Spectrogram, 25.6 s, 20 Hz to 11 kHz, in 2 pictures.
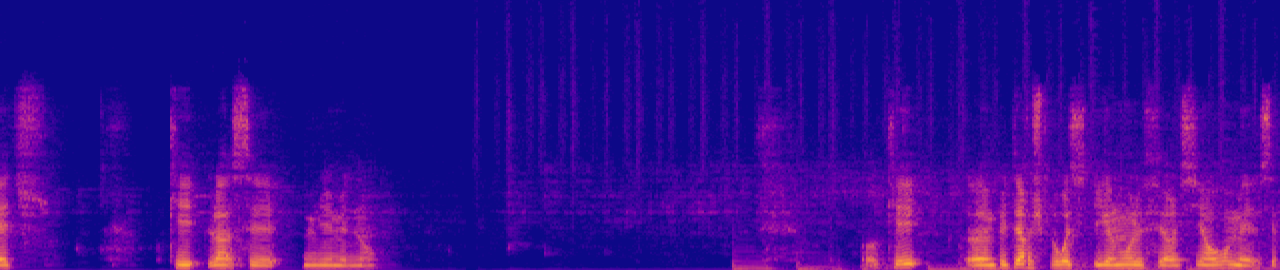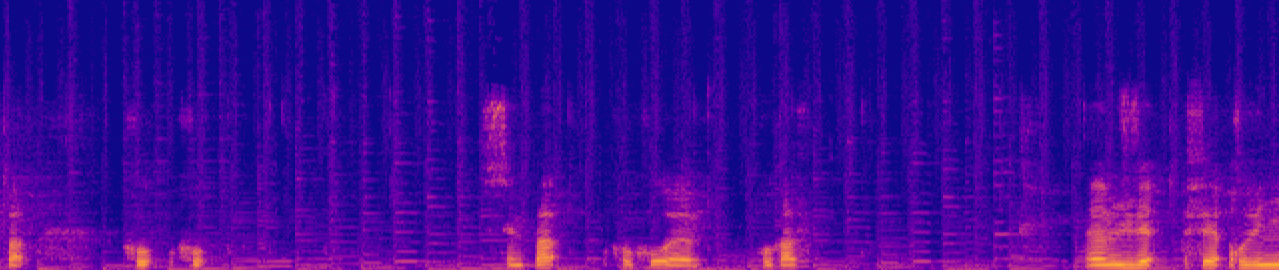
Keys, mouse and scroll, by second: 1.0-4.0 middle drag, 5.4-8.4 middle drag, 9.5-10.1 shift+scroll down 1, 10.1 middle click, 10.6 Tab, 11.0-13.1 middle drag, 13.1 shift+scroll down 4, 13.5 Tab, 15.0 ctrl+Tab, 16.1 right click, 16.3 middle click, 17.1-19.7 drag, 19.7 right click, 20.7 click, 21.5 Tab, 22.3-23.5 middle drag, 23.5 Tab, 24.0-25.5 middle drag.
